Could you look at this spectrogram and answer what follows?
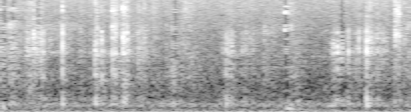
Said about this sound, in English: Oh my god, we shouldn't have ate these cookies. I can hear all the chewing.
